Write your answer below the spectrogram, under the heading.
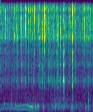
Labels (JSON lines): {"label": "biophony, cascading saw", "recorder": "HydroMoth"}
